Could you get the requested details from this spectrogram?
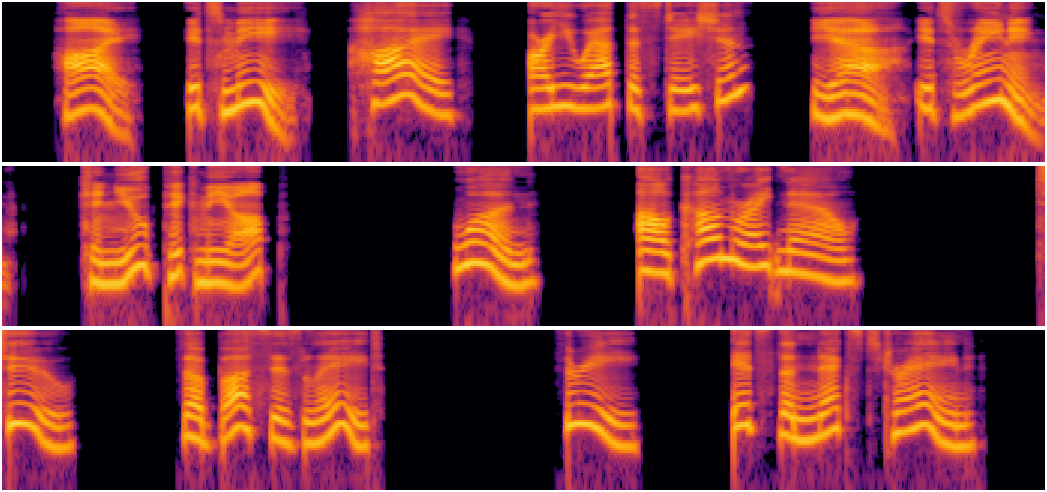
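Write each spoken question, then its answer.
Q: Yeah, it's raining. Can you pick me up?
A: 1: I'll come right now.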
